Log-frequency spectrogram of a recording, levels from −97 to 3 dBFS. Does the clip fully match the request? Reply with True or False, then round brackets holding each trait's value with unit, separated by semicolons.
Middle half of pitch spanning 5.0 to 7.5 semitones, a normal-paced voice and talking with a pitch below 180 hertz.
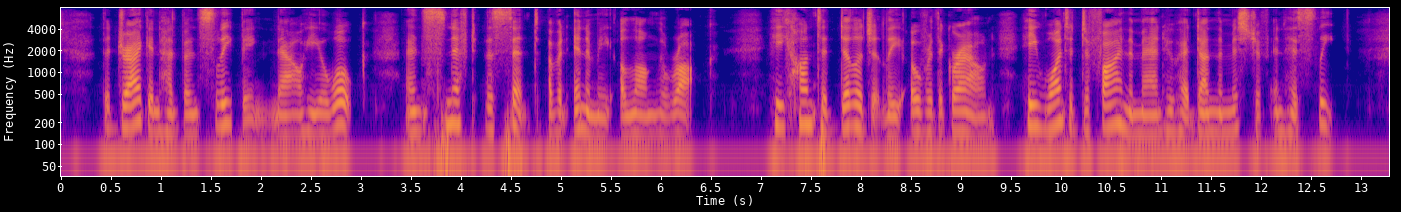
True (5.3 semitones; 170 wpm; 140 Hz)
